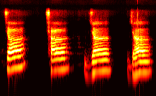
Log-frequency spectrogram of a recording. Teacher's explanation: उच्चारणका क्रममा दन्तमूलमा छुने र बढ्ता प्रयास गर्नुपर्ने भएकोले यसलाई स्पर्श सङ्घर्षी भनिएको हो। स्पर्श पनि र सङ्घर्ष पनि, बल पनि लगाउनु पर्ने र छोइने पनि भएकाले स्पर्श सङ्घर्षी भनिएको हो। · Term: स्पर्श सङ्घर्षी व्यञ्जन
